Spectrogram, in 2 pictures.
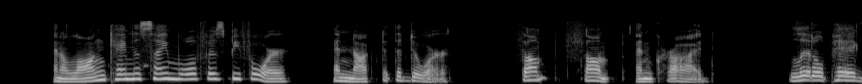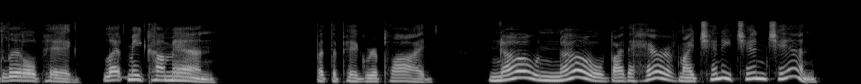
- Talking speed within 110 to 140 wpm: Yes, slow, 135 wpm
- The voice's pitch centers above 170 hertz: Yes, medium, 185 Hz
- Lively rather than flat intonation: Yes, wide, 8.3 semitones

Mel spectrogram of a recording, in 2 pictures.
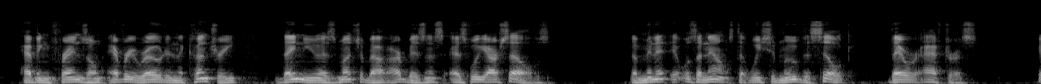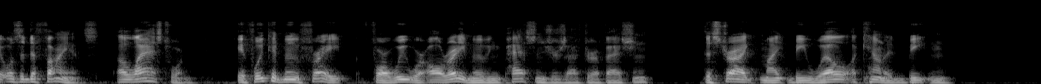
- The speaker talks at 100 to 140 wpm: No, average, 175 wpm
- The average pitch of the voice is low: Yes, low, 100 Hz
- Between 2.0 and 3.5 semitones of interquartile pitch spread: No, average, 4.2 semitones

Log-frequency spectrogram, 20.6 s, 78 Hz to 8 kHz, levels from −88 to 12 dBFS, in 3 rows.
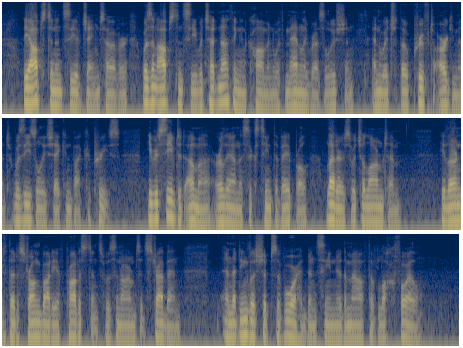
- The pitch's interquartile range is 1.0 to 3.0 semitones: Yes, narrow, 2.5 semitones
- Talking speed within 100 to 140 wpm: No, average, 200 wpm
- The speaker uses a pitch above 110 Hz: No, very low, 95 Hz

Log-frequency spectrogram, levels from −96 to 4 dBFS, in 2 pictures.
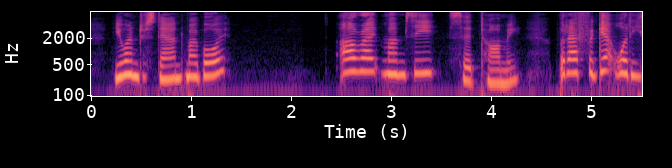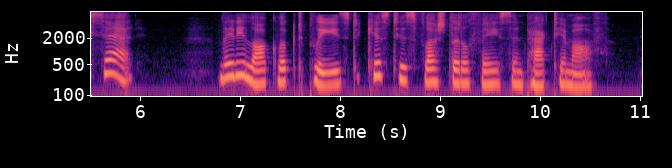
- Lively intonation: Yes, wide, 8.3 semitones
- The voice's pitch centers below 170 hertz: No, high, 245 Hz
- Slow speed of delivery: No, average, 150 wpm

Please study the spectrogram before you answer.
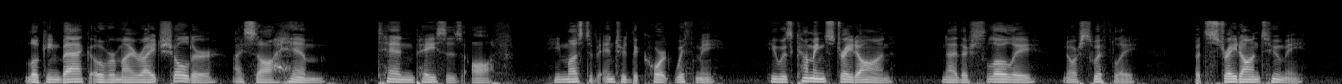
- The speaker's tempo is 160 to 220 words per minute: No, average, 150 wpm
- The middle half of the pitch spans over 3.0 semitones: No, narrow, 2.5 semitones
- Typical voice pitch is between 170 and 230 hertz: No, low, 110 Hz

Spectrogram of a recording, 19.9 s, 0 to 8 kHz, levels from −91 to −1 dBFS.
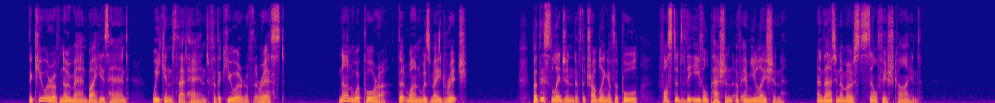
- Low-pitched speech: Yes, low, 120 Hz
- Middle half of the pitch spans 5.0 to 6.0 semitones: Yes, wide, 5.5 semitones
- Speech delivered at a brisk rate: No, average, 140 wpm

